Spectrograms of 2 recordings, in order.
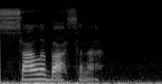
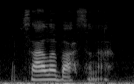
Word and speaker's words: Salabhasana: We also learn Locust pose, which is Salabhasana. Salabhasana.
